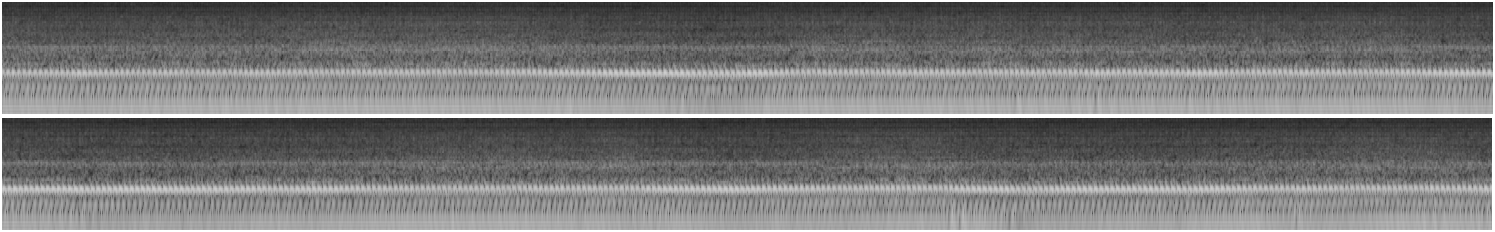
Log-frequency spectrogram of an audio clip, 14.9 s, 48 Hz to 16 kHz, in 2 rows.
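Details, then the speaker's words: Honda EM400 generator warming up on automatic choke: steady drone with slightly uneven lumpy beat, running a little rich until choke comes off and it clears. "so it'll run on choke it won't run great even a little bit Rich for a little bit and then all of a sudden it'll clear itself up and run good"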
